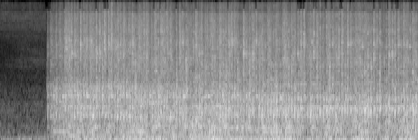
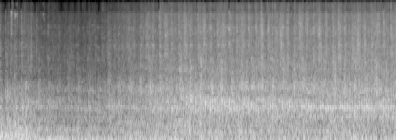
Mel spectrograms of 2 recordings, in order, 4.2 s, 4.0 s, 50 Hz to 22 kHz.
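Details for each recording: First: KamAZ 740 Euro-2 diesel, cold, now hard to start and leaking oil: catches after brief crank, then rough clatter with loose knock about 220 a minute; loose injection pump drive. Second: KAMAZ 740 Euro 2 diesel after rebuild and valve adjustment, with oil consumption/leak: steady even clatter at idle, no extraneous knocks; engine running smoothly.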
